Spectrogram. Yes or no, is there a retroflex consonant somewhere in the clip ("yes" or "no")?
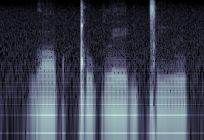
no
